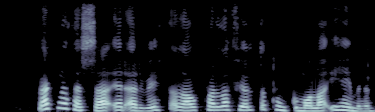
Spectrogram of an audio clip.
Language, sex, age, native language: Icelandic, female, 40-49, Icelandic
